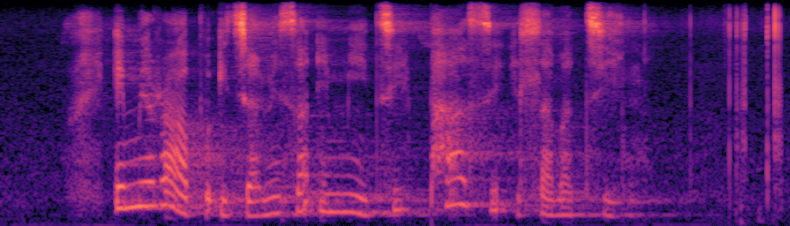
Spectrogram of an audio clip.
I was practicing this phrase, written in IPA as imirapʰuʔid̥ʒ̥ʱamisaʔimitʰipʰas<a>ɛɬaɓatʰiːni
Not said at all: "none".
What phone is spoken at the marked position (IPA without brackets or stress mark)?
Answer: i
